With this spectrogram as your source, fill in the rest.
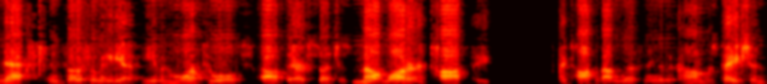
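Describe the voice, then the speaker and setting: An unremarkable speaking voice from a man, fairly high in pitch, with ordinary pitch variation, big swings in loudness and a moderate pace. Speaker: digital marketing expert presenting a webinar. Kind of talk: webinar presentation. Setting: online webinar.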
